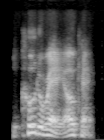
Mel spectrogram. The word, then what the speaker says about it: charcuterie: And it's all about charcuterie. Am I pronouncing that correctly? Charcuterie? – Charcuterie. Charcuterie. Yeah. – Charcuterie? – Charcuterie. – Charcuterie, okay. So this is a world record charcuterie board.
